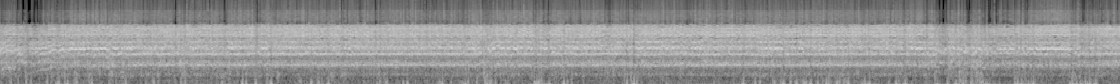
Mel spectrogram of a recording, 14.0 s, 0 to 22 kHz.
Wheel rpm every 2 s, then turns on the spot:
120, 230, 230, 230, 230, 220, 210.
none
